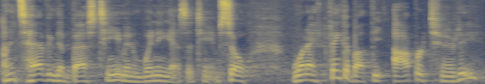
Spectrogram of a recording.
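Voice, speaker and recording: A man leading a corporate interview, asking questions in a measured, encouraging way. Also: mid-range voice, creaky, darkish tone, a little hiss or hum. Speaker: company leader interviewing a colleague.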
